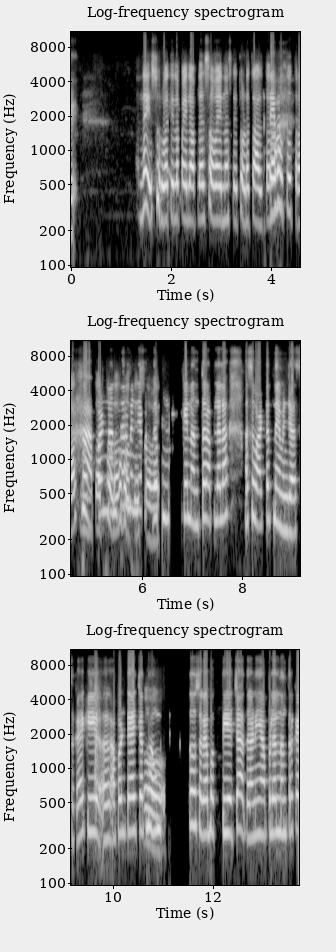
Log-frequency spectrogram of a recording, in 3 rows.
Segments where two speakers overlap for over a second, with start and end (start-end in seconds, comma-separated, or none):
4.8-6.3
